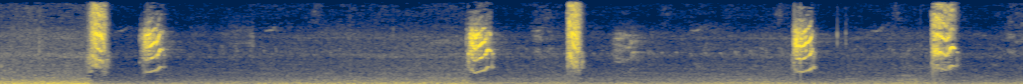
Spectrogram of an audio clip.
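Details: Female double-collared seedeater calls, used to stimulate males to sing. Three pairs of short, sharp, high chips sound at intervals of about two to three seconds. A low rumble and a faint steady hiss run underneath.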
